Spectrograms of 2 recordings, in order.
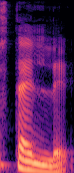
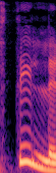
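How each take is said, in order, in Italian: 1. La e tonica è aperta. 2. La e tonica è chiusa. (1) "non stelle" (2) "si dice stelle ... stelle con le stretta"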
